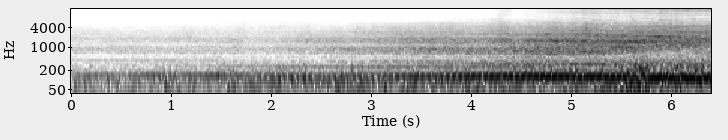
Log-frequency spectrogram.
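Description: A diesel locomotive hauling a passenger train approaches and passes: a steady low engine drone growing louder, then the rushing rattle of the coaches' wheels on the rails as the train goes by.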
